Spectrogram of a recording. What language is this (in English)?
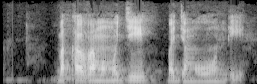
Kinyarwanda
